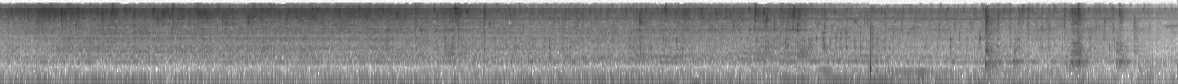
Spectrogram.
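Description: Hot water poured in a steady stream into a pan of thick fish curry gravy, the pour fading after about ten seconds. A few sharp clicks come near the end.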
